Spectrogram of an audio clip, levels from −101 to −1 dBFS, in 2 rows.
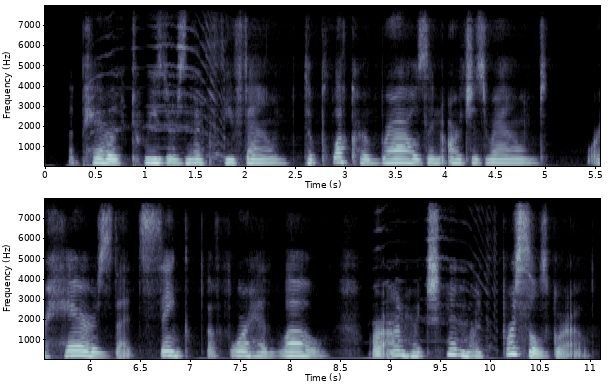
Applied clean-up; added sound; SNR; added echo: neural mask model DeepFilterNet 3.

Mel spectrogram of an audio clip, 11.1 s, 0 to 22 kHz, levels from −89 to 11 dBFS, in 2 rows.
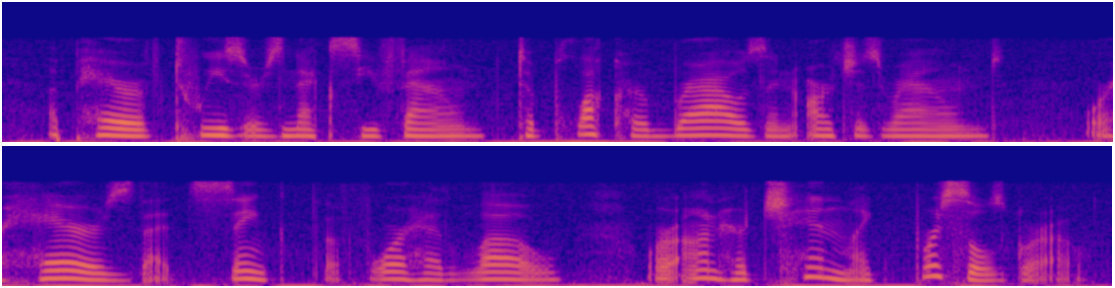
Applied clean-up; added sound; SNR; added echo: none; none; none; none.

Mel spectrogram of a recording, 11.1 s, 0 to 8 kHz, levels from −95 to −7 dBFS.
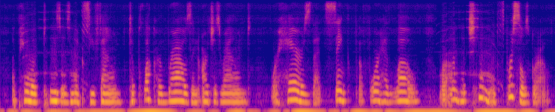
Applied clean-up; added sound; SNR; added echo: neural separator model SepFormer DNS4.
